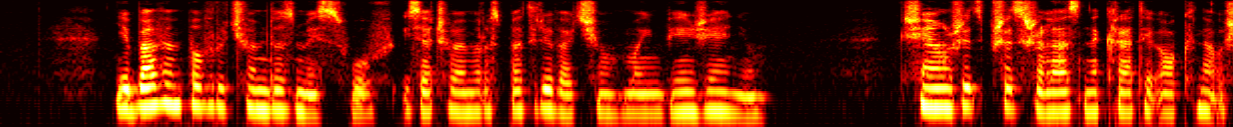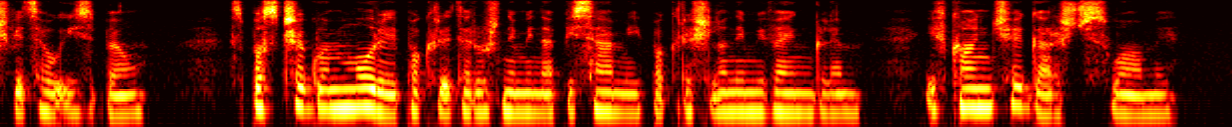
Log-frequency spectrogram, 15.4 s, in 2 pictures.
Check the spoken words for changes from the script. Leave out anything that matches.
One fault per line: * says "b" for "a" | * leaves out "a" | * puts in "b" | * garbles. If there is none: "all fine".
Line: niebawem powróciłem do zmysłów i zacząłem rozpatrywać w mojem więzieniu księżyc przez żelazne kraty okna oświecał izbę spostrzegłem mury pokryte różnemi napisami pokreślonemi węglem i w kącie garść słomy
* puts in "się"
